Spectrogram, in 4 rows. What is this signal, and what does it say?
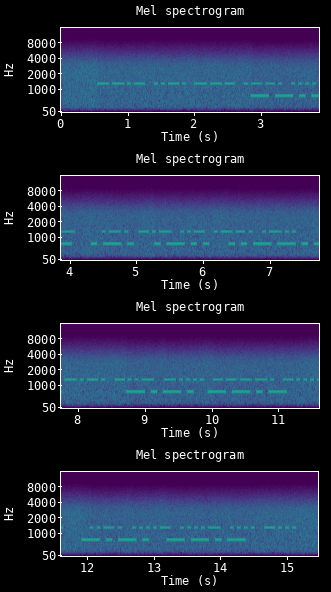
Morse code, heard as two keyed tones, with radio static. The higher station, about 23 wpm, 1310 Hz: QFOP4 RKUPL CX696 F44HB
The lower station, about 13 wpm, 730 Hz: QRL? CQ CQ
